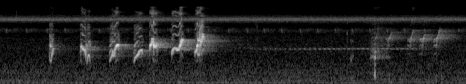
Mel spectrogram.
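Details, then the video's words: Caged red-whiskered bulbul delivering a fast series of six loud, bright whistled notes with swooping pitch, followed by a long thin held tone and a few softer chirps trailing off, over a faint steady hum. "เสียงนกกรงตาแดงเจ้าขุนพลEp2.เสียงใหม่ต่อเข้าจริง!!!Kicau merbah belukar gacor"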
